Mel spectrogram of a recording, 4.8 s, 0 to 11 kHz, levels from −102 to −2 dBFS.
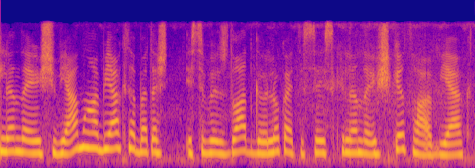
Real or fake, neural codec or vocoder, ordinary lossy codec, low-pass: real; none; MP3, 64 kbps; 7.2 kHz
